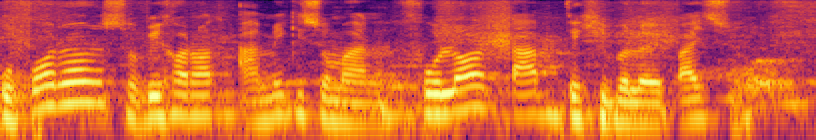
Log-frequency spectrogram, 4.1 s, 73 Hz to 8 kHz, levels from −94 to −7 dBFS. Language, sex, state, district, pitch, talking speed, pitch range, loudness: Assamese, male, Assam, Kamrup Metropolitan, 165 Hz, 115 wpm, 145-180 Hz, -15 LUFS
